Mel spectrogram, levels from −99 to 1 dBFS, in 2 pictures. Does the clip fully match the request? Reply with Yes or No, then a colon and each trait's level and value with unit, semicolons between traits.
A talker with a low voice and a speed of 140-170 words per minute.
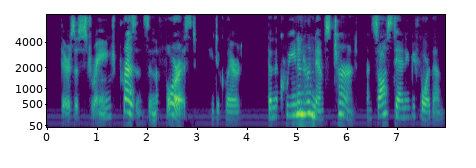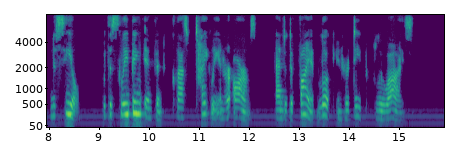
No: high, 215 Hz; average, 155 wpm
